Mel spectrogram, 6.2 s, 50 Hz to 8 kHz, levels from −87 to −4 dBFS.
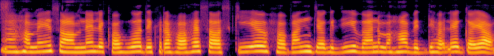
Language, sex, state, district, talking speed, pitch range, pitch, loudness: Hindi, female, Bihar, Gaya, 135 wpm, 200-220 Hz, 210 Hz, -17 LUFS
